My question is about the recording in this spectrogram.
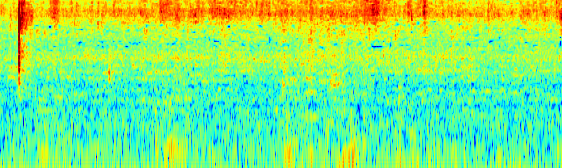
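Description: A sharp click a moment in, then a faint, steady hiss and bubble of a pan of conger eel, cherry tomatoes and water simmering on a gas burner.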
